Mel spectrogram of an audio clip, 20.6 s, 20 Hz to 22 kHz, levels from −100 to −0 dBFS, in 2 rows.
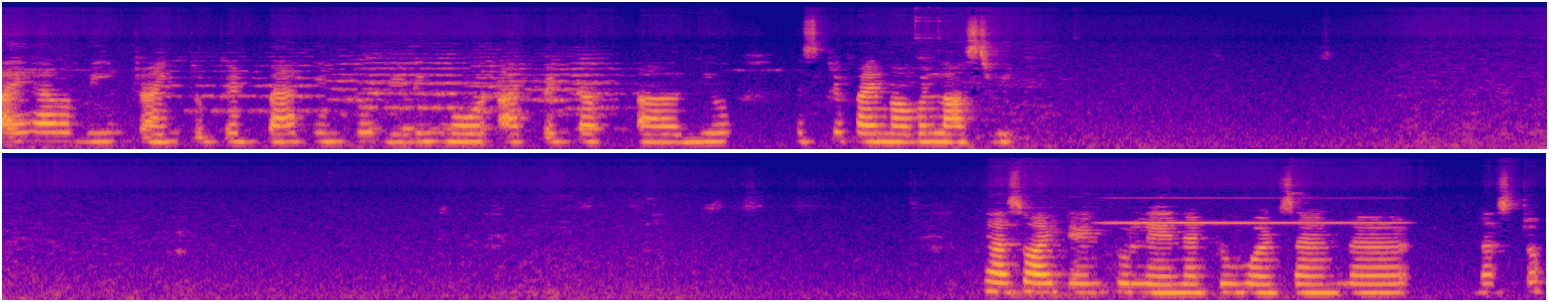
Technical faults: noise suppressor artifacts; speech cut by the noise suppressor

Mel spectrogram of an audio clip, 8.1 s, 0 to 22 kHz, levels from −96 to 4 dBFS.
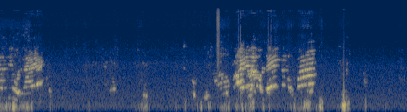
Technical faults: wireless microphone noise hit; microphone overload; microphone volume stepped down

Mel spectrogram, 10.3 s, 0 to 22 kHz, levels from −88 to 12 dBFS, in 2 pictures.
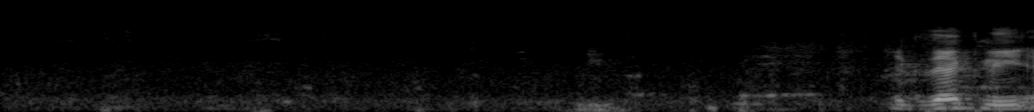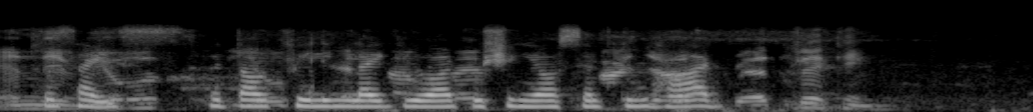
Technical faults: speech suppressed in double talk; echo leak

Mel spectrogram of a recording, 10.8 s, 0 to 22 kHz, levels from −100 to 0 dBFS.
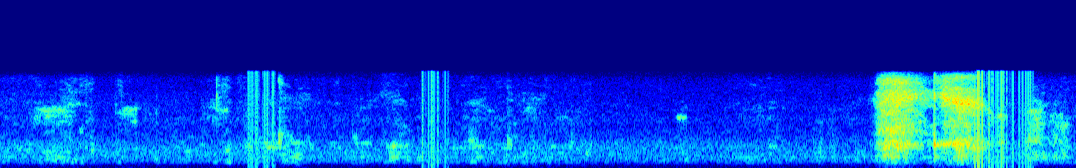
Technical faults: repeated buffer; bit errors on a digital phone line

